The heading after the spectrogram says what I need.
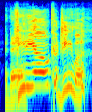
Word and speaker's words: Hideo Kojima: Just say it like a normal person. Kojima-san. Hideo Kojima. There you go. Better. You're trying to put an accent on it.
